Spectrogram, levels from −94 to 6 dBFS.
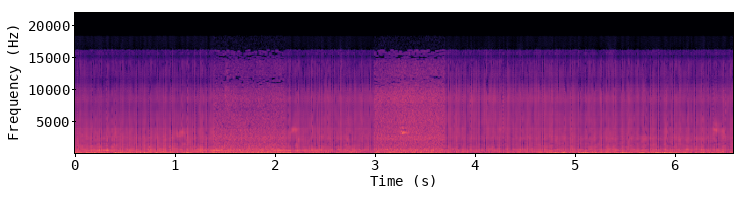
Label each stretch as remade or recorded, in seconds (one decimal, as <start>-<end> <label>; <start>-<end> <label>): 0.0-1.4 remade; 1.4-2.1 recorded; 2.1-3.0 remade; 3.0-3.7 recorded; 3.7-6.6 remade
